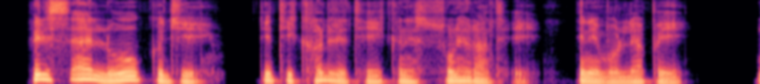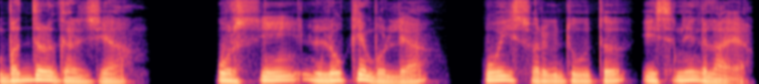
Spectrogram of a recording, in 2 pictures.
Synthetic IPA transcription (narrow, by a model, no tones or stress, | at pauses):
pʰɪɾisɛːloːkd͡ʒe | t̪ɪt̪ʰikʰɐɽeɾet̪ʰekɐnesʊɽ̃eːɾãt̪ʰḛ | t̪ɪnẽboːljapei | bɐd̪əɭɡɐɾd͡ʒɪja | oːɾsĩloːkẽboːlja | koːiswɐɾɡd̪uːt̪ɪsnẽɡɐla̰ːja̰ː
